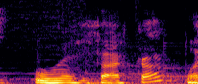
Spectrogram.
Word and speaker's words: Refka: It is Refka, like Rebecca.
